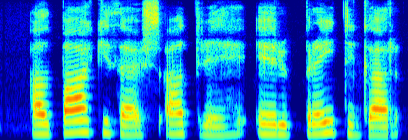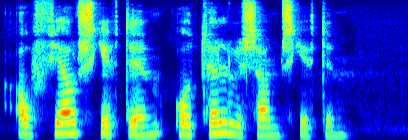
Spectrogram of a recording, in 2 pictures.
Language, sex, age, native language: Icelandic, female, 17, Icelandic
